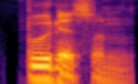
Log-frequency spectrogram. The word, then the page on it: Buddhism: American English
